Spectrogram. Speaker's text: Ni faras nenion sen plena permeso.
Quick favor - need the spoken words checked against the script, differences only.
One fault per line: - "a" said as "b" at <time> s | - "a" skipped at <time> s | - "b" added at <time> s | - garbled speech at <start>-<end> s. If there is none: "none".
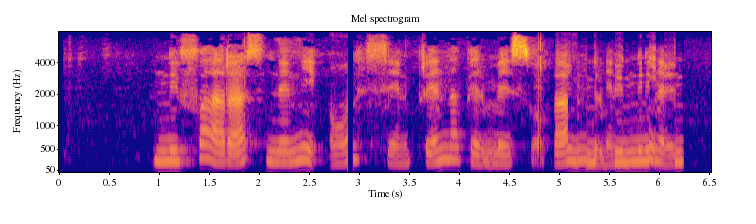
- garbled speech at 4.9-6.2 s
